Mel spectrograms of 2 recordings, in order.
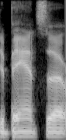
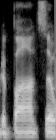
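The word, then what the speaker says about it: Dybantsa: I think it's AJ Debansa or Debonsa, whichever one you want to use.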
